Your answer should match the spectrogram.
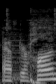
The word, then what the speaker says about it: Han: during the Lando mispronouncing Han's name. The correct way to pronounce Han is like on, but in Solo, Lando pronounces it more like hand, without the D.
